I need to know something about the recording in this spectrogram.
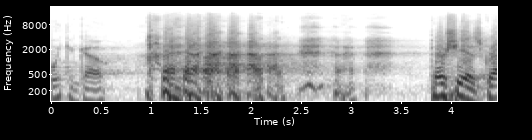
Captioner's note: laughter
